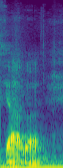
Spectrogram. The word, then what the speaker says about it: Kaaba: Sure. Kaaba. It's Kaaba.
